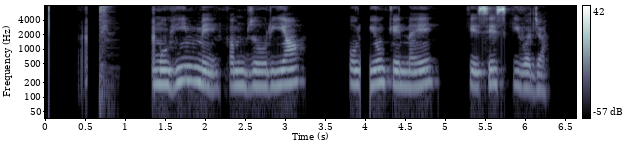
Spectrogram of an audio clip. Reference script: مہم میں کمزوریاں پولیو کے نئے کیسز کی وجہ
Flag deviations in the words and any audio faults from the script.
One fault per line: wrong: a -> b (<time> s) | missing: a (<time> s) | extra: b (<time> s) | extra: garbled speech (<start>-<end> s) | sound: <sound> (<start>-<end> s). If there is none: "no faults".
sound: thud (0.7-1.0 s)
sound: dropout (3.9-4.1 s)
